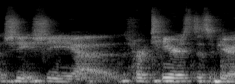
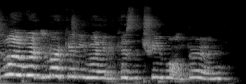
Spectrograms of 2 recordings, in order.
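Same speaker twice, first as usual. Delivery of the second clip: high matter-of-fact fairy; 12 semitones higher than usual. Acted. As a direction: state it in a tiny high voice. Fairy speaks.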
